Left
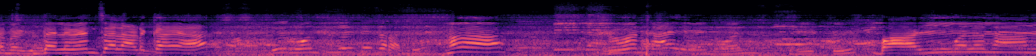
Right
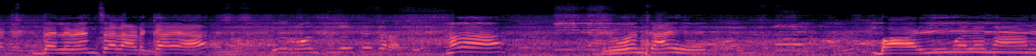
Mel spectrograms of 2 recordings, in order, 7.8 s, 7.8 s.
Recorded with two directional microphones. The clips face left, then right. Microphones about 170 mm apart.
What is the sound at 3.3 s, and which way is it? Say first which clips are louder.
Speech: even; 15° left (ahead or behind).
